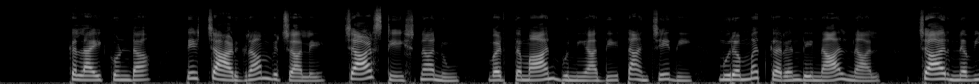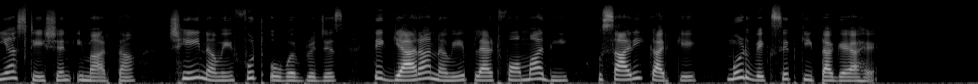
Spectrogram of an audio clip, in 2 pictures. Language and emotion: Punjabi, neutral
